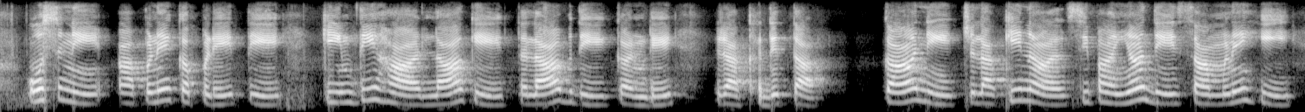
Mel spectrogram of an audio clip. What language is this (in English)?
Punjabi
